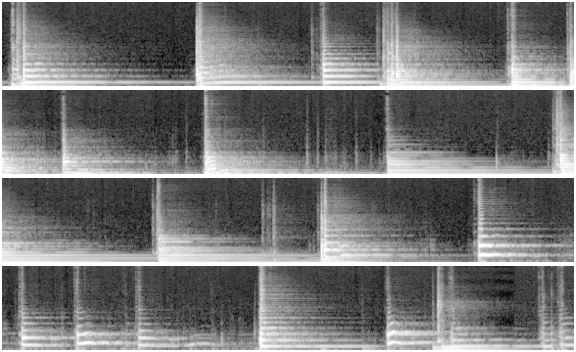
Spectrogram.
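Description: Slow solo sanjo-style music on a plucked string instrument: single low notes plucked every second or two, each left to ring and fade, with notes bent and slid in pitch a few seconds before the end.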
